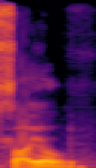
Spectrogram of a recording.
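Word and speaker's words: soil: এই এই শব্দের উচ্চারণটা, এর উচ্চারণ হচ্ছে সয়েল। সয়েল না, বলুন সয়েল।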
